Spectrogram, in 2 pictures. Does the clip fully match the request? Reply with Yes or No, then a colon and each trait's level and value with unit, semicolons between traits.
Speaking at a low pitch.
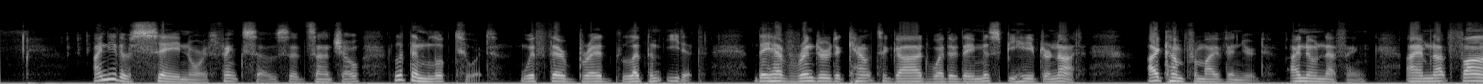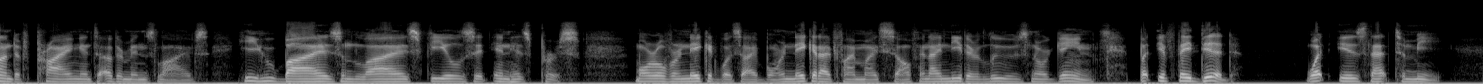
Yes: low, 130 Hz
